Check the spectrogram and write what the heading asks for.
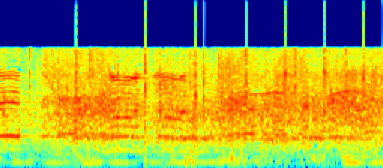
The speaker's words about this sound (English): Let's uh, give another round of applause. Thank you very much.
